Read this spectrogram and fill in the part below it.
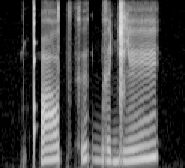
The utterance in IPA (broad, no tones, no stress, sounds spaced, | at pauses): qʼ ɔ t͡sʼ ɨ ɡ͡b ɘ d͡ʑ ẽ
